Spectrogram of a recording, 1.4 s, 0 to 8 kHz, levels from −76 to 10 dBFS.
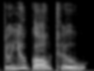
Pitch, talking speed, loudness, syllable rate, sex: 285 Hz, 170 wpm, -15 LUFS, 3.4 syllables/s, female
